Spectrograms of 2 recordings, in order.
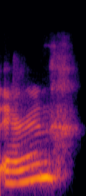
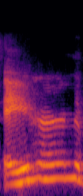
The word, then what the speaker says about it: Aheron: say your last name is it aaron um it's ahern but it's spelled iron it really simply so no worries at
